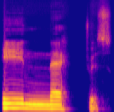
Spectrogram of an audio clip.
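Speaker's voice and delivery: an actress run together slowly, the N joined onto actress; slowly glue the N of an onto actress; linked an actress. Shown as a demonstration. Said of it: "Percebe que eu junto o N com A". (an actress bem devagar, com o N colado em actress)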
